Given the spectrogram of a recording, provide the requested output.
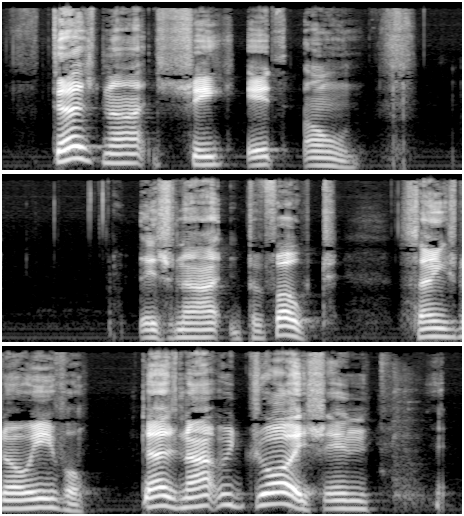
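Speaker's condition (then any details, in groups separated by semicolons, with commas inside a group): Cerebral palsy; congenital cerebral palsy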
